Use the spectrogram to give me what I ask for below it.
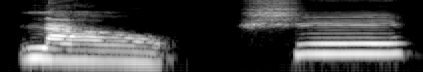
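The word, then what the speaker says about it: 老师: Kalau launya tunggal sendiri kan lao. Ya, agak naik kan. Tapi kalau misalnya dia sampingnya ada huruf lain, berarti lao. Turun naik dikit, habis itu nyambung ke sampingnya. Lao shi, lao shi. Ya, kayak gitu ya teknik untuk baca.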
